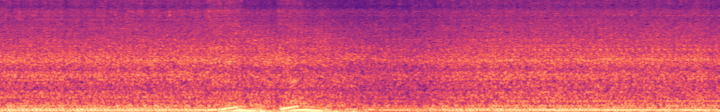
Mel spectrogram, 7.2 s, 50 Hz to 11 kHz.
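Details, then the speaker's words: Vauxhall Cavalier Mk2 just after fitting a new starter motor, choke pushed in: engine catches and settles into a steady, even, smooth idle with no knocks or misses; normal idle. "There we go, choke's pushed in now, ticking over nicely."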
